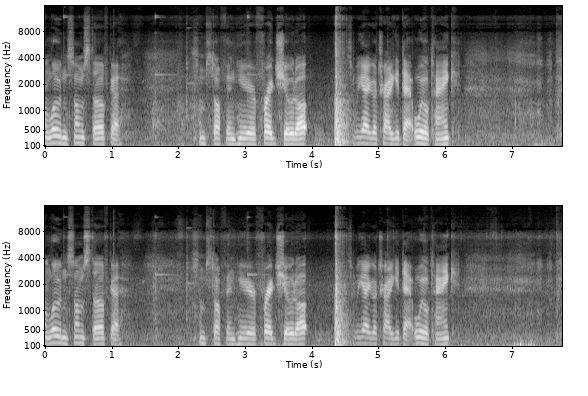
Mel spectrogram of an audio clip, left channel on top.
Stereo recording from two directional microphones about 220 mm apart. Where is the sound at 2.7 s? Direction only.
25° left (ahead or behind).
